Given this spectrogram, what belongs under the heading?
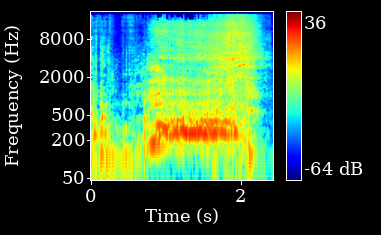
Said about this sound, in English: As Horik downs the last Deinonychus, you hear the trademarked Tyrannosaurus Rex roar.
